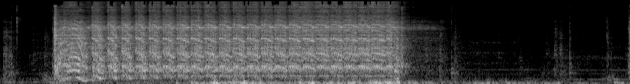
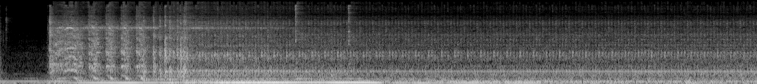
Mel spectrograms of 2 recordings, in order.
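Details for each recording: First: Toyota Hilux diesel right after fuel filter change and priming: quick even starter churning, three to four beats a second, about 3.5 s without firing, sounded like no compression; cause was the wrong key, which doesn't start the car. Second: Toyota Hilux diesel after fuel filter change and priming out air: starter whirr, then catches and settles to a steady, even low idle clatter with no misses; earlier no-compression-sounding crank was a bad key.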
